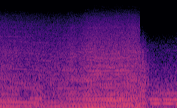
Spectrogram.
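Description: A race car engine in Assetto Corsa roars close and loud, holding a strong harmonic drone that rises steadily as the car accelerates, then drops sharply near the end as the throttle lifts.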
